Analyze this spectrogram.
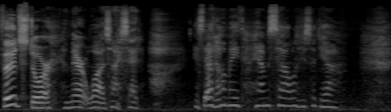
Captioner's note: gasp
